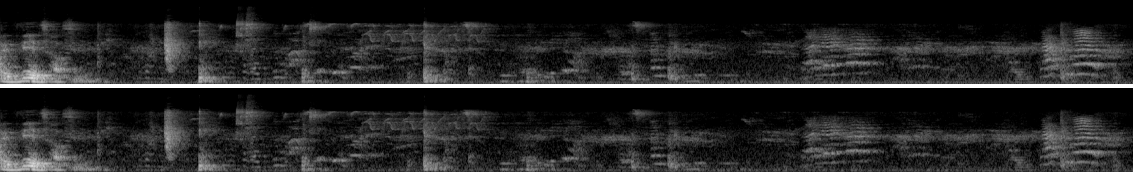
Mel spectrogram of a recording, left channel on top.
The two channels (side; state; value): left; noise; hum, 28 dB below the sound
